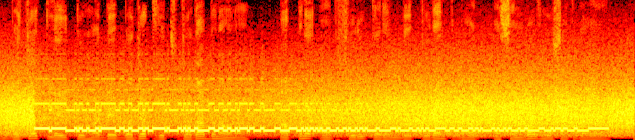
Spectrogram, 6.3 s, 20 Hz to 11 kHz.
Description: RTTY (45.45 baud, 170 Hz shift), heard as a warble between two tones, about 880 Hz centre, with radio static and speech in Punjabi. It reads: INVESTIGATORS DETERMINED THAT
